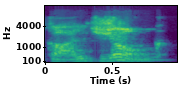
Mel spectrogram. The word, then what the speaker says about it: Carl Jung: कार्ल जंग ये एक साइकोलॉजिस्ट था, साइकोलॉजी पे जिसका बहुत काम है, कार्ल, it's pronounced Carl Jung.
